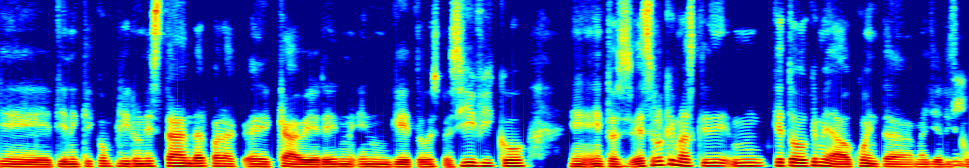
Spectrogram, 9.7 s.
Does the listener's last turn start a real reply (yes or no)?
yes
